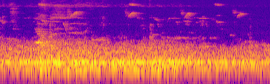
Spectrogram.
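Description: Faint, scattered bird chirps in the background over a low, steady hum.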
